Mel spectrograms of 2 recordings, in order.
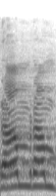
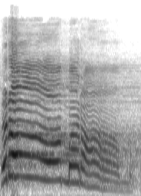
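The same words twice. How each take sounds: First: It is said quietly, under the breath. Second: It is said loudly, with force.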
